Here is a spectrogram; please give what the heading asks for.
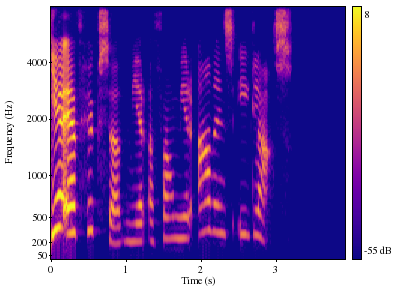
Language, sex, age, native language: Icelandic, female, 20-29, Icelandic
